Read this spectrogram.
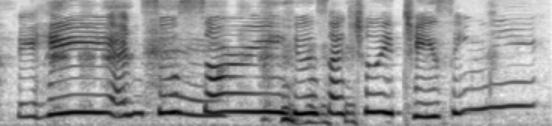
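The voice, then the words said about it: Polite customer service voice. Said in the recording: “customer service voice”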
